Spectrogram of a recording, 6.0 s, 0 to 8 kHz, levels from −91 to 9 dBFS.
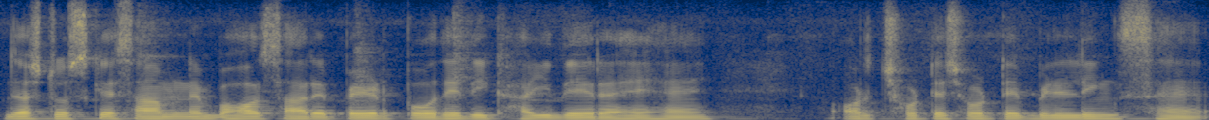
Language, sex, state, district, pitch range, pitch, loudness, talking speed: Hindi, male, Jharkhand, Deoghar, 110-115 Hz, 110 Hz, -19 LUFS, 150 wpm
